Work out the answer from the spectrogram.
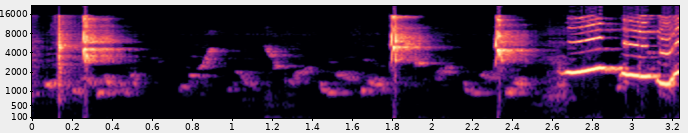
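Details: White-rumped shama, played to provoke another bird into singing: loud sharp bursts and a rising and falling whistled phrase with quieter warbling notes between them.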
